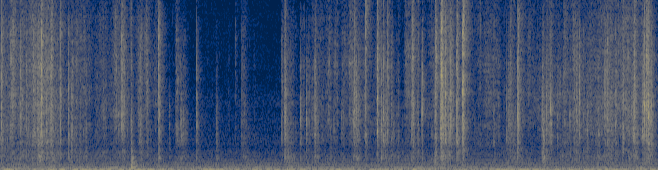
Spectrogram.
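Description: Rustling and light irregular clicks and taps of craft supplies being handled and rummaged through.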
